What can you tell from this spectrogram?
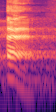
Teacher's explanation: Important ध्यान रखेंगे, अ मध्य स्वर है, अ के उच्चारण में जीव्या का मध्य भाग सक्रिय रहता है, प्रयत्न ज्यादा मध्य भाग से किया जाता है, इसलिए मध्य स्वर कौन सा है, अ।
